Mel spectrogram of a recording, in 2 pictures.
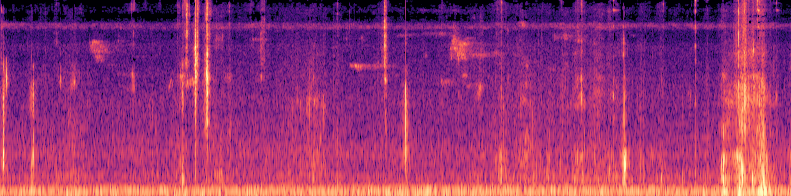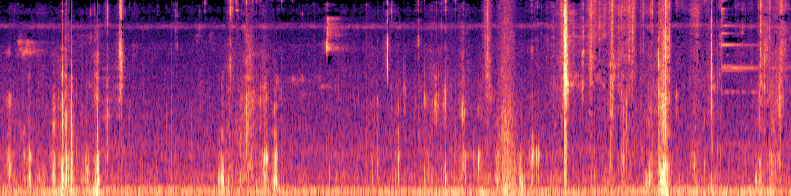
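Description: A macaque biting and chewing fruit close to the microphone: irregular wet crunches and clicks, with the loudest bunches about eleven to thirteen seconds in and again near the end.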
